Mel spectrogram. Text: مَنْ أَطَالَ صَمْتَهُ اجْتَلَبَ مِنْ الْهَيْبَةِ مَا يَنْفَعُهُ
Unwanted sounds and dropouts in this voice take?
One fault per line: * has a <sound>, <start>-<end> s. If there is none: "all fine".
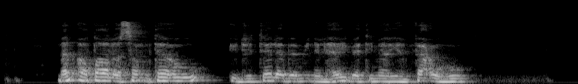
all fine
